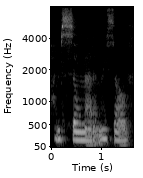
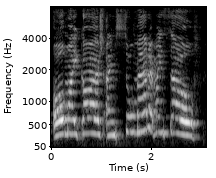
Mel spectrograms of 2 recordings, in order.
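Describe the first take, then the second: First: Much softer, deflated sigh of "I'm so mad at myself"; sighing self-reproach. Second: Loud, high, slow exasperated cry; real frustration bursting out; mad at myself. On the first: Painter mutters at herself after the mistake, soft and deflated. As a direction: let the anger drain into a sigh. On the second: Painter scolds herself over the mistake, loud and exasperated. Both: Real, not acted.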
